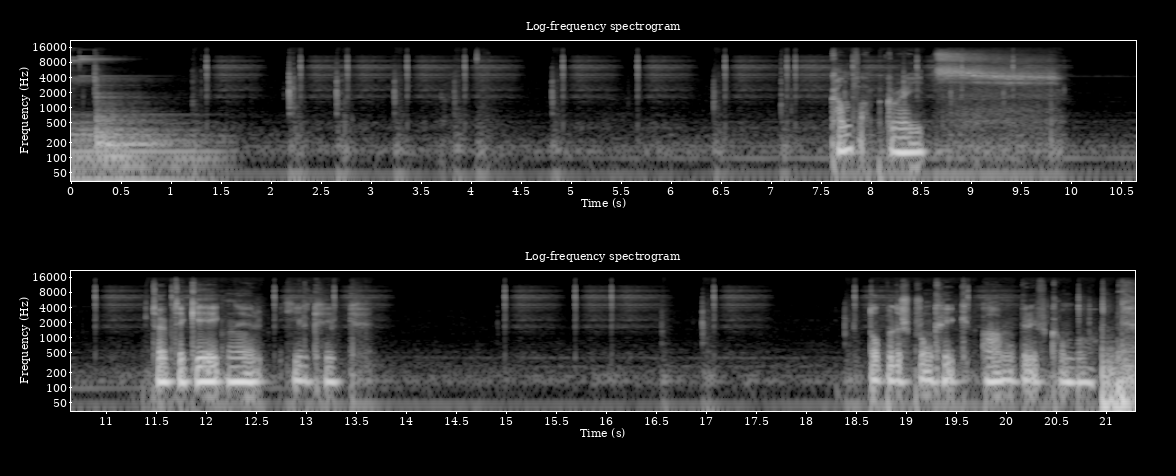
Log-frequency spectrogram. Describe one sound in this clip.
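Short soft interface clicks tick again and again as a menu is browsed.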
